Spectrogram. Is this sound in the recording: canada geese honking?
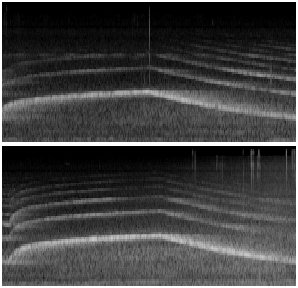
no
